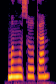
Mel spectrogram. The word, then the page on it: mengusulkan: Indonesian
